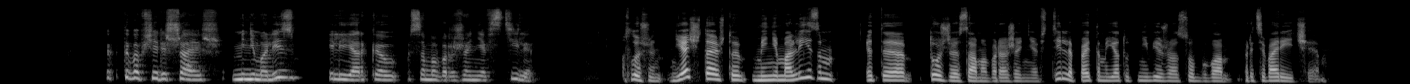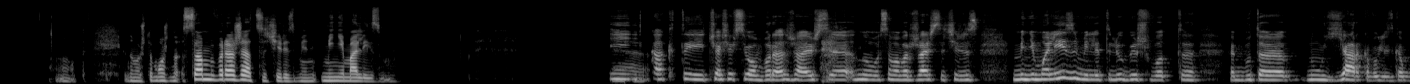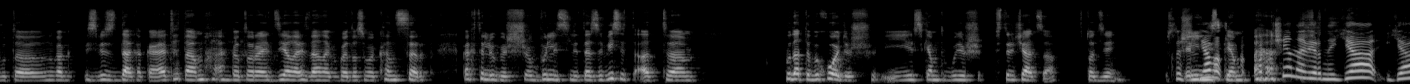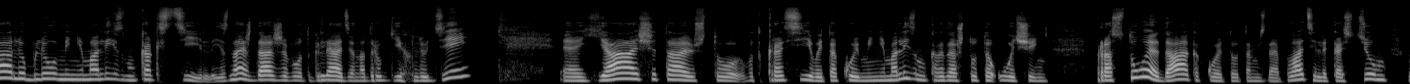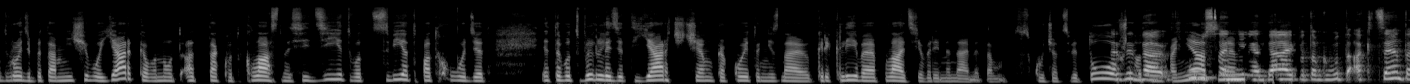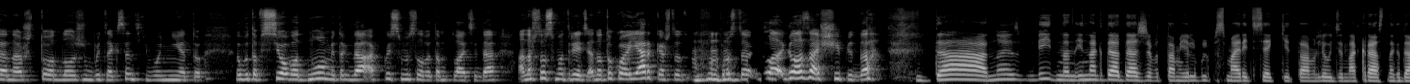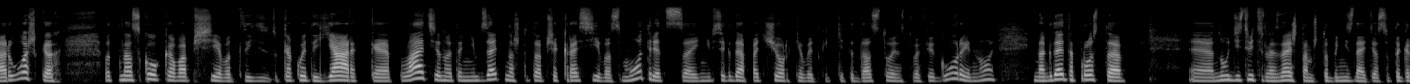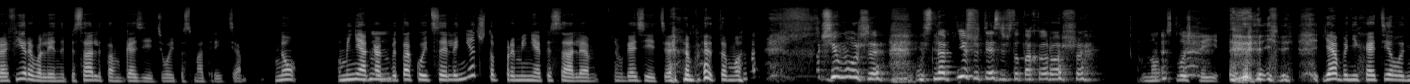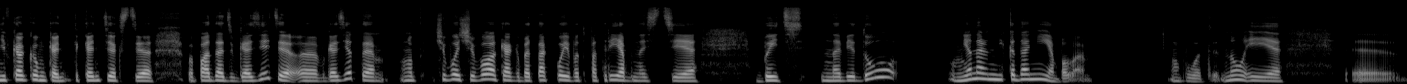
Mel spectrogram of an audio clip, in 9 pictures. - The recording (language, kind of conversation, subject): Russian, podcast, Как ты обычно выбираешь между минимализмом и ярким самовыражением в стиле?
- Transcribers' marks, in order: tapping; chuckle; stressed: "звезда"; laughing while speaking: "какая-то там"; chuckle; chuckle; other background noise; chuckle; "насколько" said as "наскоко"; chuckle; laughing while speaking: "поэтому"; unintelligible speech; chuckle; chuckle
